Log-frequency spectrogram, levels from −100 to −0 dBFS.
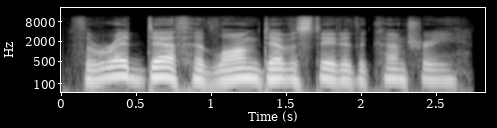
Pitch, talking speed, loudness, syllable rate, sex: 140 Hz, 170 wpm, -17 LUFS, 5.0 syllables/s, male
